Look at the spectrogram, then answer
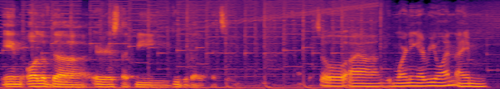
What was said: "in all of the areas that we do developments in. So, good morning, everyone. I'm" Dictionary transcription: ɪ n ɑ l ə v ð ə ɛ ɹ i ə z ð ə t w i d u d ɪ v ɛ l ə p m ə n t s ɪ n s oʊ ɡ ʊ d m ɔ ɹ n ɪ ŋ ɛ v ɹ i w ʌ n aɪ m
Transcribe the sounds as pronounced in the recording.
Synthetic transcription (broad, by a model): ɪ n ɑ l ə v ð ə ɛ ɹ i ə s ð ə t w i d u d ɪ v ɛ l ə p ə t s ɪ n s oʊ ɡ ʊ d m ɔ ɹ n ɪ ŋ ɛ v ɹ i w ʌ n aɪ m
